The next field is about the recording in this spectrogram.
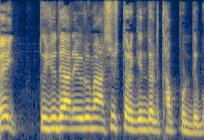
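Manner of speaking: plain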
